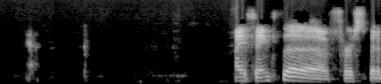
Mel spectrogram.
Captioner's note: laughs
